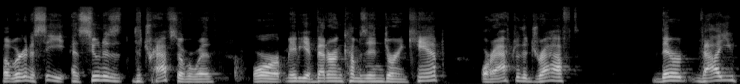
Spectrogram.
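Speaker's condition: No condition

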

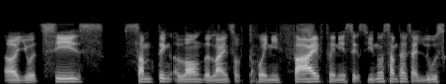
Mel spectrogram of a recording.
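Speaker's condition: No condition

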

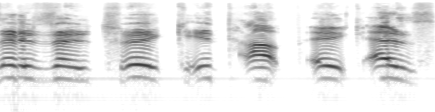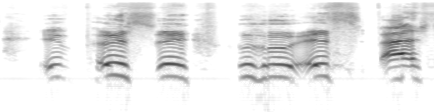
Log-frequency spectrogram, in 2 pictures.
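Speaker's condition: Cerebral palsy

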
